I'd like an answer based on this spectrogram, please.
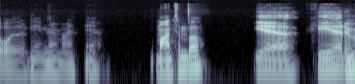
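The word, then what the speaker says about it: Montembeault: Yeah, Montembeau.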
